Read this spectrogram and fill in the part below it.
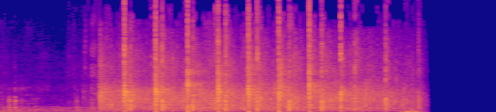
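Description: A large crowd applauds in a large echoing hall.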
